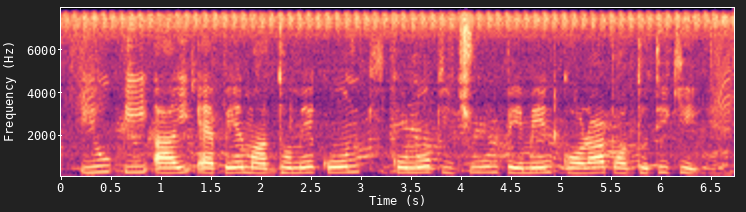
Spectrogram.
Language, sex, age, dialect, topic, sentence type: Bengali, female, 25-30, Standard Colloquial, banking, question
